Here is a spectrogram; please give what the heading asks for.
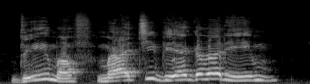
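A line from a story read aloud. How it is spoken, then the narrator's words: Shouting. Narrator (Russian): крикнула она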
